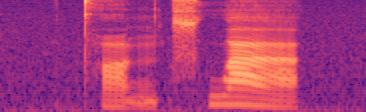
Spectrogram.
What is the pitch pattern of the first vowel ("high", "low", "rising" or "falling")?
low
